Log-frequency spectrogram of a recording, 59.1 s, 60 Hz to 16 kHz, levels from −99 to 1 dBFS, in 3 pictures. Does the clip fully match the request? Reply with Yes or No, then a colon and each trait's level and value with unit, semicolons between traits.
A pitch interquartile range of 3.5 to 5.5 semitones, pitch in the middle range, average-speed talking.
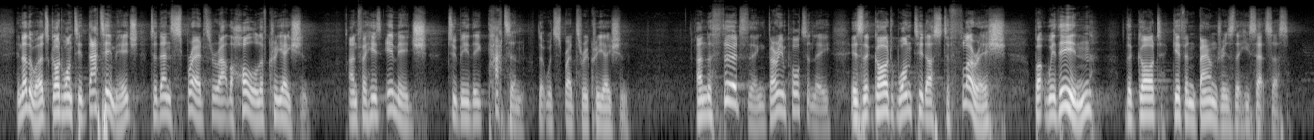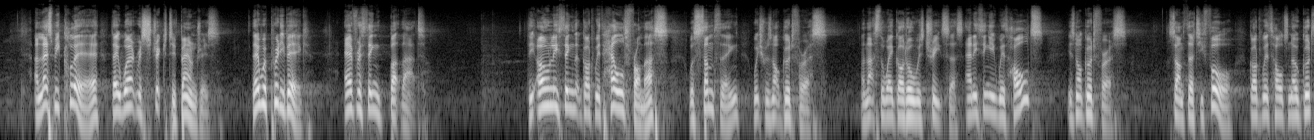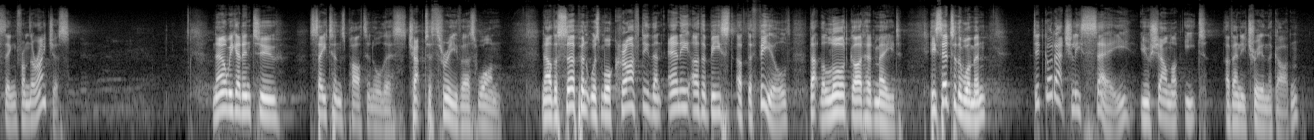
Yes: average, 5.2 semitones; medium, 160 Hz; average, 160 wpm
